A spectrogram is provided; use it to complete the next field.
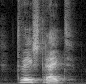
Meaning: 1. any contest or struggle between two people or parties, such as a duel, runoff election, game or competition, rivalry, etc 2. an internal mental conflict; an acute dilemma
- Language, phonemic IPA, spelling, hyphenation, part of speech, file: Dutch, /ˈtʋeː.strɛi̯t/, tweestrijd, twee‧strijd, noun, Nl-tweestrijd.ogg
